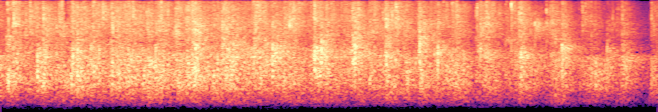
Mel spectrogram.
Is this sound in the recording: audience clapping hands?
yes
